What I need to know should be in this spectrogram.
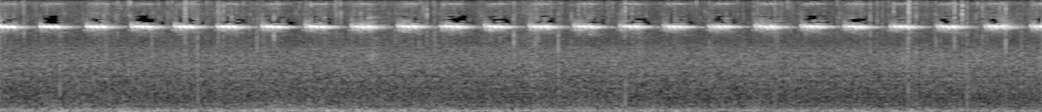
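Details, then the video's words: Steady high-pitched cricket chirps, several per second, fill a nighttime forest scene by a campfire, with faint crackling and a low background rumble. "Campfire In The Night Forest w/ Cricket Sounds"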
